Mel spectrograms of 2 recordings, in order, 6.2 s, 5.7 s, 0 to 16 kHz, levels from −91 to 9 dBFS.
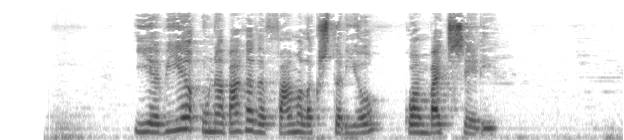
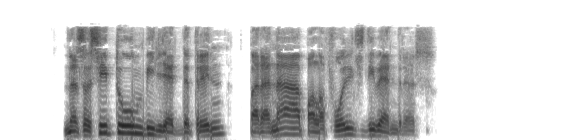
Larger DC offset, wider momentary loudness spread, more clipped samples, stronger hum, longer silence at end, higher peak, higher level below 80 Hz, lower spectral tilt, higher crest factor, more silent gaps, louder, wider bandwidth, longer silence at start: neither; about the same, 15 LU vs 14 LU; neither; neither; about the same, 1.25 s vs 1.35 s; about the same, 0 dBFS vs -2 dBFS; second, -58 dBFS vs -50 dBFS; second, -1 dB/octave vs -3.5 dB/octave; first, 22 dB vs 16 dB; second, none vs 2.37-2.50 s; second, -20 LUFS vs -14 LUFS; first, 11.5 kHz vs 8 kHz; first, 1.35 s vs 0.65 s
